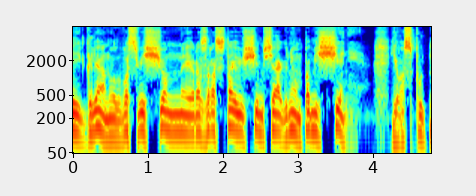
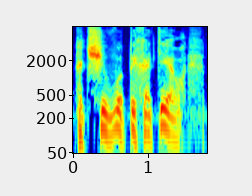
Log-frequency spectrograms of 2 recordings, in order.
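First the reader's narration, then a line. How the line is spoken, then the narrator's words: Muttering to oneself. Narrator (Russian): пробормотал бумажник сам себе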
